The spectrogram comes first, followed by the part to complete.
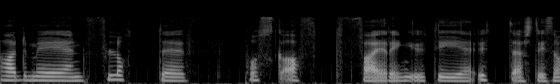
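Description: Throughout the speech, Wi-Fi interference adds faint ticking about 40 dB below the signal, repeating every 102.4 ms. That steady beacon rhythm sets it apart from random crackle. The treble stops sharply at 9.5 kHz, and the speech sounds watery and swirly, most likely from MP3 compression at a low bitrate, around 48 kbps.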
